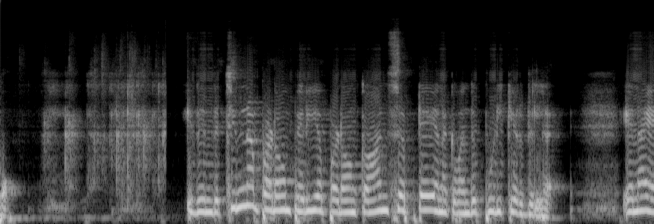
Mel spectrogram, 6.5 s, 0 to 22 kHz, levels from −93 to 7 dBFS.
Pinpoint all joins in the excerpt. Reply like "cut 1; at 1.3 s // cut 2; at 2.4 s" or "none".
cut 1; at 1.7 s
